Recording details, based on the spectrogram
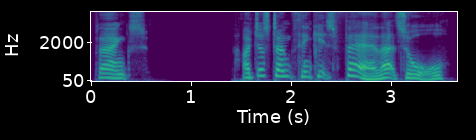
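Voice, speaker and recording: A man's voice: high voice, very animated, slow, no room sound, clean studio sound, voice pushed up, full character voice. A man voicing an earnest, indignant young boy in an audiobook, plaintive and protesting.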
